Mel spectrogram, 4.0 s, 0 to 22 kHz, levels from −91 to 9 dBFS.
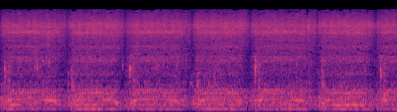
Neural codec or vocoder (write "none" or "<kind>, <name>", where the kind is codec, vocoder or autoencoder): none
